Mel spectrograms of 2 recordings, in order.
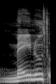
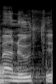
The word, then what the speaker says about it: Maynooth: Yeah, with, and hopefully people look at Maynooth Station, Maynooth or Maynooth. You can pronounce it either ways, but Rick said it's pronounced both ways, but Maynooth Station Lodge.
